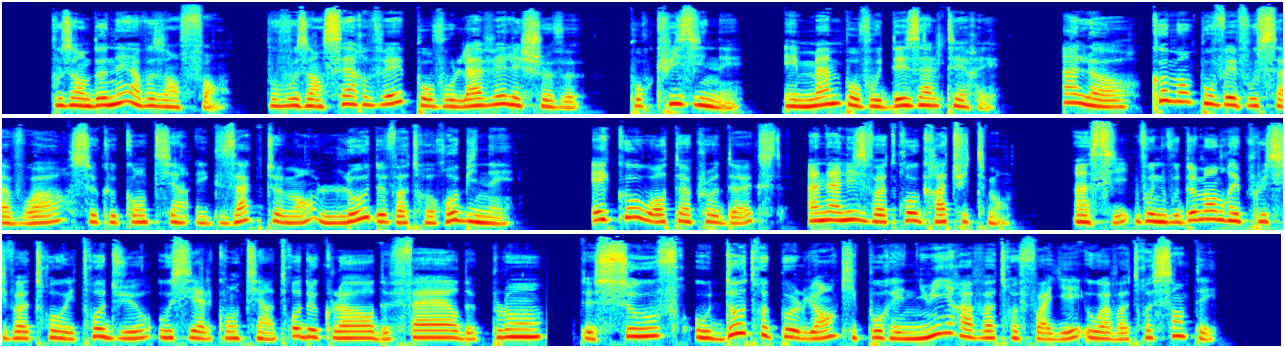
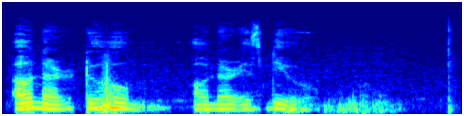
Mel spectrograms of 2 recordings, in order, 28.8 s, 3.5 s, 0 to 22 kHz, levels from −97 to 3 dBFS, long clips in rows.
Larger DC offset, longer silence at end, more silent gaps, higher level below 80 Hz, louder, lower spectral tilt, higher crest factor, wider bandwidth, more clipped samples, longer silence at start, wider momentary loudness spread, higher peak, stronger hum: neither; first, 0.5 s vs 0.05 s; first, 1.87-1.98 s, 4.54-4.70 s, 5.72-5.85 s, 7.60-7.94 s, 13.62-14.02 s, 17.36-17.62 s, 23.31-23.49 s vs none; first, -48 dBFS vs -62 dBFS; first, -17 LUFS vs -38 LUFS; second, -5.5 dB/octave vs -8 dB/octave; second, 14 dB vs 20 dB; first, 20 kHz vs 10.5 kHz; neither; first, 0.4 s vs 0.1 s; second, 9 LU vs 20 LU; first, -4 dBFS vs -20 dBFS; neither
